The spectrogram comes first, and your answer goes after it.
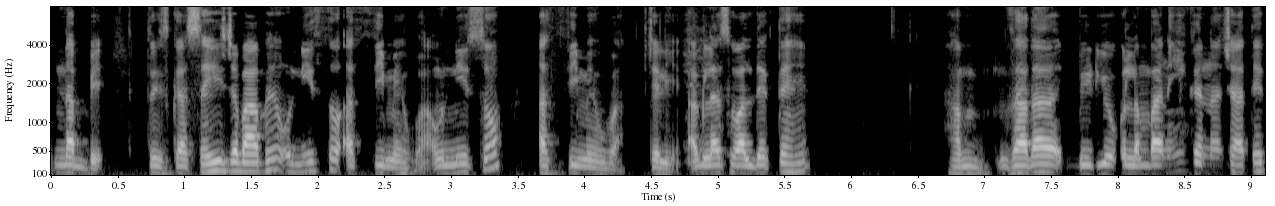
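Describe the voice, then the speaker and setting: A man with an Urdu-inflected accent from Bihar works through an exam answer key in an online lesson. He reads each question and its options at a measured pace, then says the answer twice. His voice sits in a middle pitch and sounds dry and close. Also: dry recording. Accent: Urdu-inflected Hindustani, Bihar. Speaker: teacher going over exam answers.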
